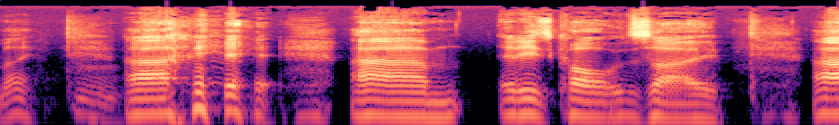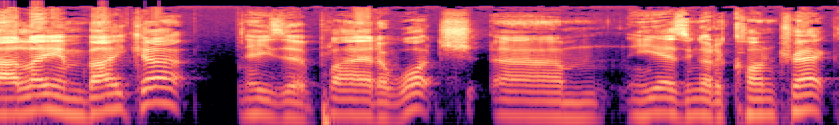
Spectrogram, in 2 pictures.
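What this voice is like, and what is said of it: Hoarse, strained voice. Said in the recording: “I just about lost my voice.”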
